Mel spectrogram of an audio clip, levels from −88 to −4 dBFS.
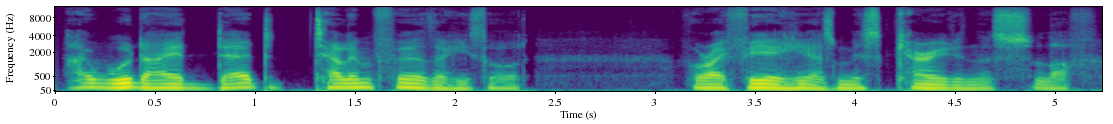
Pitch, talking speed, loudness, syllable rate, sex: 110 Hz, 230 wpm, -18 LUFS, 5.7 syllables/s, male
